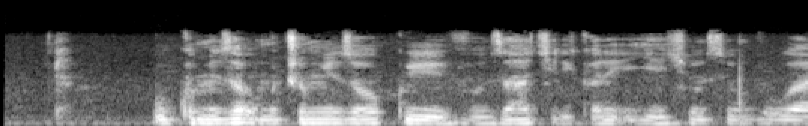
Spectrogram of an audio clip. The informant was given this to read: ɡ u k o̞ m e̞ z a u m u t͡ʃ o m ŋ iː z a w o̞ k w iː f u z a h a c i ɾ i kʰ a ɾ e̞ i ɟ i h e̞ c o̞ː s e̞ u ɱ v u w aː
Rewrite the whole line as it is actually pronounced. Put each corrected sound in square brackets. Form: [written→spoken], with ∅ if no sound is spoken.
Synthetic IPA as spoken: ɡ u k o̞ m e̞ z a u m u t͡ʃ o m ŋ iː z a w o̞ k w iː [f→v] u z a h a c i ɾ i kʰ a ɾ e̞ i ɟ i h e̞ c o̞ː s e̞ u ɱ v u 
